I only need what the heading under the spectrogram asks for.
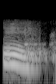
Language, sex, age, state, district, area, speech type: Kannada, female, 60+, Karnataka, Gadag, rural, conversation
